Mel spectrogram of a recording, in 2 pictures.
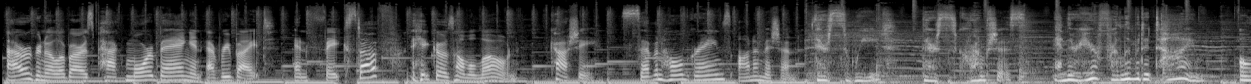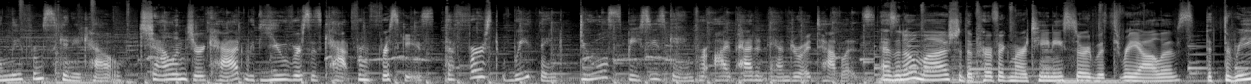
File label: commercial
